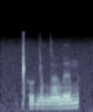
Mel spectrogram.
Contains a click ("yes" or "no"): yes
